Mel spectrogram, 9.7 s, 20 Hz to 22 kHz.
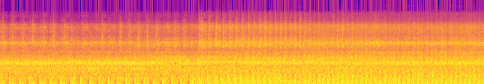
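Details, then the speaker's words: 1948 John Deere B tractor after Wico X magneto maintenance fixed its ignition: steady, even two-cylinder putt at idle with regular firing pulses and no misses or stumbles. The idle holds and sits lower than it would ever go before. "It would have never done that before. Listen to how low it idles."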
